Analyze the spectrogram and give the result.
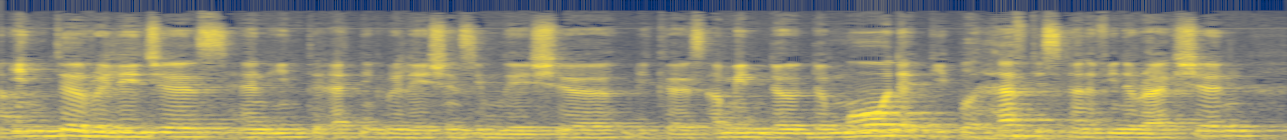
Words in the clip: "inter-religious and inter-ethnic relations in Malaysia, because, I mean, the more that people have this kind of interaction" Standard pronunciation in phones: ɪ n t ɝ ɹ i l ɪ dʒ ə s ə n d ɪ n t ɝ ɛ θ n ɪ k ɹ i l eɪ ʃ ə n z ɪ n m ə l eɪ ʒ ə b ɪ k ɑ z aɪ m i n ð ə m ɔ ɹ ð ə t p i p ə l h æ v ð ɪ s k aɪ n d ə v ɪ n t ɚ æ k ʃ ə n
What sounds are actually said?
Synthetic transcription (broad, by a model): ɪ n t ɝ ɹ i l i dʒ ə s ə n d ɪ n t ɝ ɛ t n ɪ k ɹ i l eɪ ʃ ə n s ɪ n m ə l eɪ ʃ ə b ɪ k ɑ s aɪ m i n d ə m ɔ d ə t p i p ə l h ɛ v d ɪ s k aɪ n d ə f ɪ n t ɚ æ k ʃ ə n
